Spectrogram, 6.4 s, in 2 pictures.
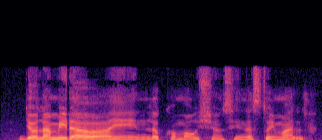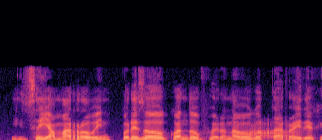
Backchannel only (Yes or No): Yes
